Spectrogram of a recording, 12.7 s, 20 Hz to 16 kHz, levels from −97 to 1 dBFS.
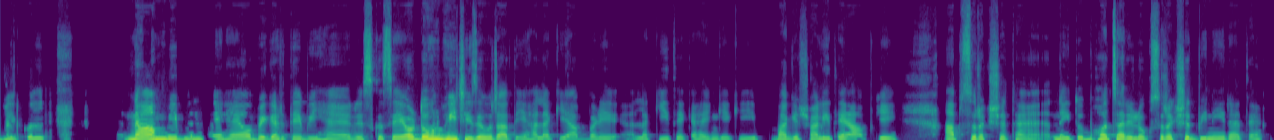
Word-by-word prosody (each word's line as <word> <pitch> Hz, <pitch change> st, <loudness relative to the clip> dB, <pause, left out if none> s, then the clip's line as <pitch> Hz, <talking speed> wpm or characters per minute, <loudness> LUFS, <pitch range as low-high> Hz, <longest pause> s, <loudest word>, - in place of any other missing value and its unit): बिल्कुल, 225 Hz, -3 st, -4 dB, 0.9 s
नाम 260 Hz, +3 st, +8 dB
भी 315 Hz, -, +5 dB
बनते 280 Hz, +2 st, -4 dB
हैं 330 Hz, +3 st, -3 dB
और 315 Hz, -, 0 dB
बिगड़ते 245 Hz, +1 st, -2 dB
भी 220 Hz, -2 st, -7 dB
हैं 185 Hz, -2 st, -6 dB
रिस्क 200 Hz, +3 st, -6 dB
से 230 Hz, 0 st, 0 dB
और 225 Hz, -, +8 dB
दोनों 260 Hz, +3 st, +9 dB
ही 280 Hz, -, +9 dB
चीज़ें 230 Hz, -2 st, +1 dB
हो 225 Hz, -, +3 dB
जाती 200 Hz, +3 st, -1 dB
हैं। 265 Hz, -, -9 dB
हालाँकि 215 Hz, 0 st, -7 dB
आप 185 Hz, -, -10 dB
बड़े, 190 Hz, -2 st, -8 dB, 0.2 s
लकी 215 Hz, 0 st, -9 dB
थे 210 Hz, -, -7 dB
कहेंगे 195 Hz, 0 st, -9 dB
कि 190 Hz, -, -9 dB, 0.2 s
भाग्यशाली 200 Hz, 0 st, -3 dB
थे 210 Hz, -, 0 dB
आप 180 Hz, 0 st, -8 dB
कि 190 Hz, -1 st, -3 dB, 0.6 s
आप 195 Hz, -, -4 dB
सुरक्षित 210 Hz, -2 st, -3 dB
हैं, 185 Hz, -3 st, -8 dB
नहीं 205 Hz, -3 st, -1 dB
तो -, -, +1 dB
बहुत 220 Hz, +3 st, +1 dB
सारे 200 Hz, -2 st, +4 dB
लोग 180 Hz, 0 st, -4 dB
सुरक्षित 235 Hz, -1 st, -1 dB
भी 200 Hz, -, 0 dB
नहीं 200 Hz, 0 st, -1 dB
रहते। 200 Hz, +5 st, -7 dB
215 Hz, 195 wpm, -24 LUFS, 195-240 Hz, 0.9 s, दोनों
